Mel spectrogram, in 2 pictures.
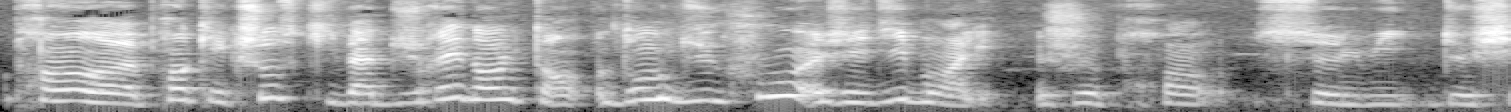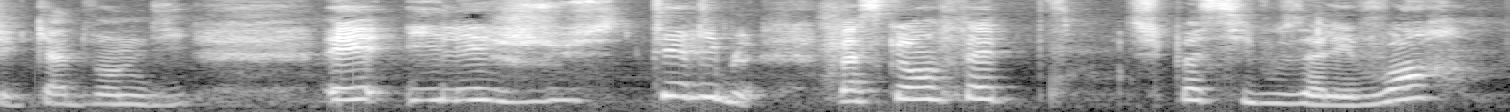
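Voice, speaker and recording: A woman's voice: fairly high pitch, animated, a little slow, sharp tone, a little hiss or hum. A young woman with a stuffy nose, chatting casually and eagerly through a makeup haul with many hesitations. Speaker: beauty vlogger.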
